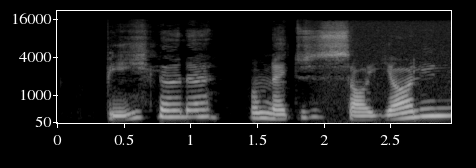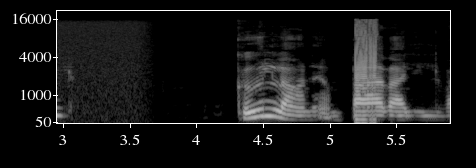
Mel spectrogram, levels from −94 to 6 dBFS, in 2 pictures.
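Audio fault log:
1.87–3.71 s, digital radio blending to analogue: a faint hiss rises underneath the speech, roughly 30 dB below the speech, with a level shift of about 1 dB. The receiver lost its digital stream and cross-faded over about 173 ms to the station's FM broadcast, then faded back at 3.71 s. The FM broadcast's noise floor brings the hiss.
5.19–5.35 s, integer overflow: loud peaks in the speech break into harsh, violent cracks, much sharper than ordinary clipping. The signal was driven about 2 dB past the largest value the integer format can hold, and the processing did not limit it there. Each peak that crossed the limit wrapped to the opposite extreme, so the waveform jumped across the full range in an instant, and those jumps are the cracks.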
